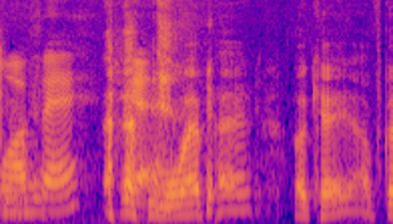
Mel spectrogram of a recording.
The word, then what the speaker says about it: Muofhe: And I think it's most apt in our first one of this series is that we have Moefe, am I pronouncing it correctly? Moefe, yeah.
